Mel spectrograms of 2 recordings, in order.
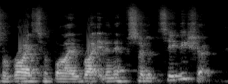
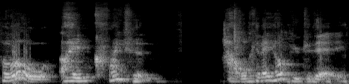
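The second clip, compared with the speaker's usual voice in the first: put-on, laid-on, artificial android butler voice. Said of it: "which I've always loved doing the voice of".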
